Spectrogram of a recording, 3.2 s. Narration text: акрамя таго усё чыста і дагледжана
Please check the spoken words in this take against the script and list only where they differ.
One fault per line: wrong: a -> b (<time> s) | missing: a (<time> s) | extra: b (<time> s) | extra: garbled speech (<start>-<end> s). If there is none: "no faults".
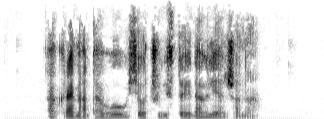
no faults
